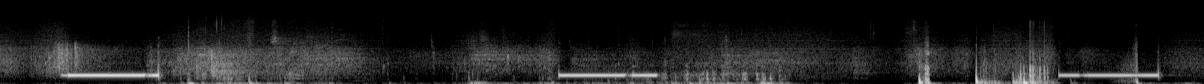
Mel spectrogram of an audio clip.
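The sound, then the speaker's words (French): A telephone ringback tone while placing a call to a man from Groupe E for an interview, sounding three times, each steady beep lasting about a second with long pauses between, over faint background noise and a few handling clicks. “Nous allons le joindre par téléphone.”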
